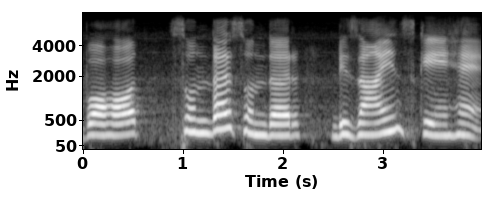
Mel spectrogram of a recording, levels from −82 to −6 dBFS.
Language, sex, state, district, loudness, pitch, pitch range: Hindi, male, Punjab, Fazilka, -14 LUFS, 220 Hz, 210-250 Hz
